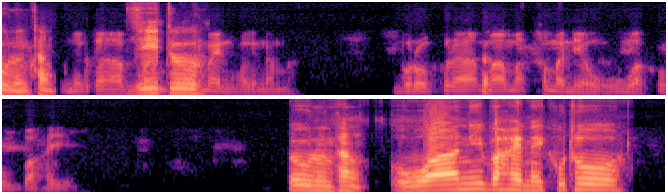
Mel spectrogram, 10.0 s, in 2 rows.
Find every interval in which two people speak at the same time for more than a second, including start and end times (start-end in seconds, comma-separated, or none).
none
